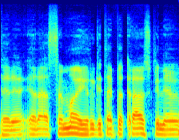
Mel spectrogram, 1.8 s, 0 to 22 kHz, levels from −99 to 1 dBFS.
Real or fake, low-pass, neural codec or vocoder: fake; 19.8 kHz; codec, 44.1 kHz, 2.6 kbps, DAC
